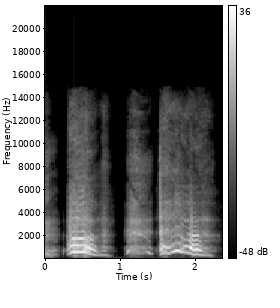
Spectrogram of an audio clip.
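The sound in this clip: A voice imitates someone being choked, making strained, moaning gasps in three bursts. The pitch wavers and bends downward within each burst, and there are short silent gaps between them.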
